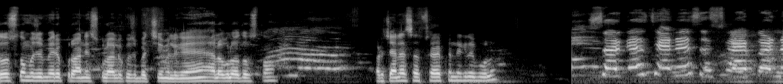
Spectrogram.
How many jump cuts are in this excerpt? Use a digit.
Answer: 0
